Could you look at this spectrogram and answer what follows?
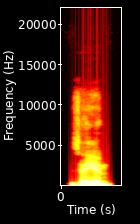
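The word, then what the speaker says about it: Zeihan: good right because like Peter what is it Zion saying how do you saying Zayn yeah that's kind of hard for people listening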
